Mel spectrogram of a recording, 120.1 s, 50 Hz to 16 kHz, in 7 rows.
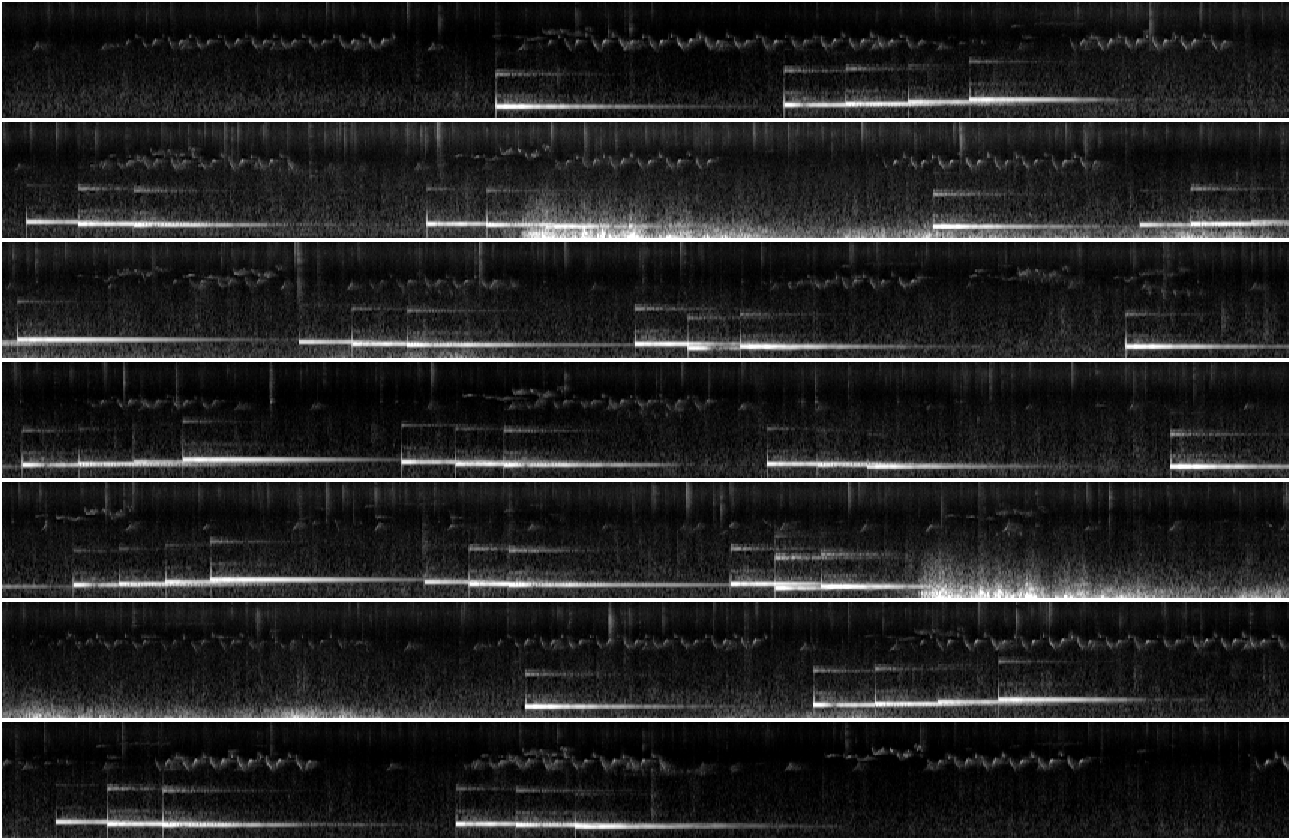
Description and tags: relaxation music #9
Relaxation Music for multiple purposes created by using a synthesizer and recorded with Magix studio.
I used sounds that aren't mine:
ambience, ambient, atmosphere, birds, field-recording, nature, rain, relax, relaxing, thunder, water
